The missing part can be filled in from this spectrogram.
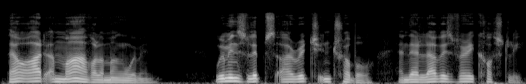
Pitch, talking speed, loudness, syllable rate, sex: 115 Hz, 205 wpm, -20 LUFS, 6.0 syllables/s, male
